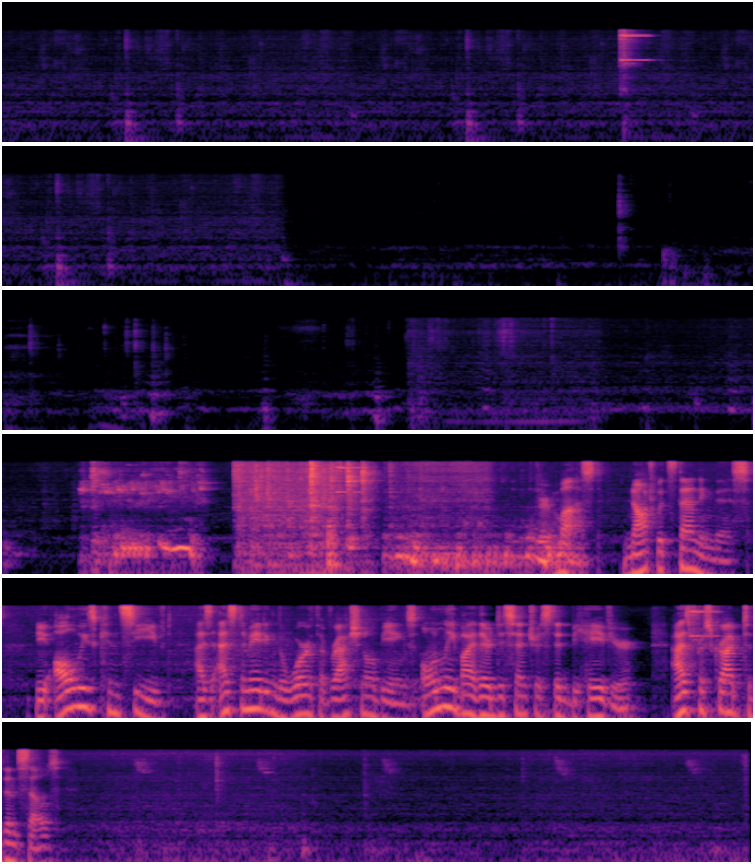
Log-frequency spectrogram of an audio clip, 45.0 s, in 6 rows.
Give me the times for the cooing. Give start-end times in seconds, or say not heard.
23.3-28.4.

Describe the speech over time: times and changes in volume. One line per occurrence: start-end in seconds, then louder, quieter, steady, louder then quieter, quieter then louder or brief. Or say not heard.
27.9-38.2 steady.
